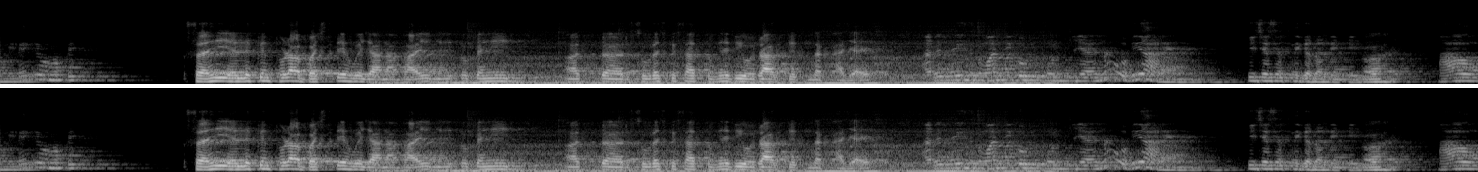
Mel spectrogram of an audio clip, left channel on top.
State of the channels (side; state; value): both; identical; correlation 1.00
